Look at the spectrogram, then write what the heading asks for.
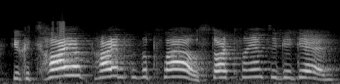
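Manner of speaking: loud, high call to a farmer; acted urgent announcement. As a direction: call out the good news, easing off at the end.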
